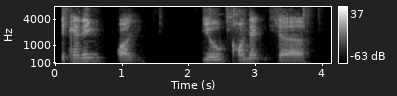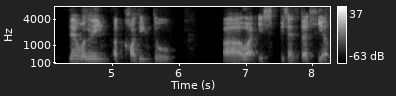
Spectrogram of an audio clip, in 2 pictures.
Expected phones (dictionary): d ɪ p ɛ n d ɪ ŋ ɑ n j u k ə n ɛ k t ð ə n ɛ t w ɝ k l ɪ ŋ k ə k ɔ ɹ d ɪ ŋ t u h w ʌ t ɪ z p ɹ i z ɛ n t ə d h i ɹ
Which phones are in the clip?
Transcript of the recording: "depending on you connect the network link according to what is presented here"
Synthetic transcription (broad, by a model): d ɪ p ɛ n d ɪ ŋ ɑ n j u k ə n ɛ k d ə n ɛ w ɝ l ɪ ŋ ə k ɔ d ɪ ŋ t u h w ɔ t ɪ s p ɹ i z ɛ n t ə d h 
